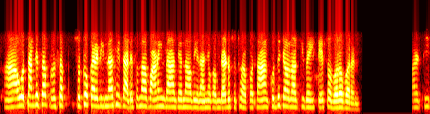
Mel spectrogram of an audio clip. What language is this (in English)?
Sindhi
